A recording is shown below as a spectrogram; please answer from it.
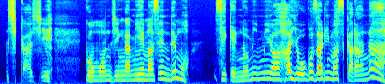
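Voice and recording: The pitch varies in an ordinary way. The speaker is reading aloud in a natural voice.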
